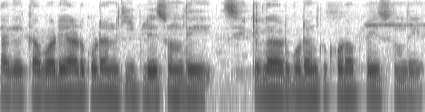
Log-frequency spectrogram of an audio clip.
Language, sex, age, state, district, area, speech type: Telugu, male, 30-45, Andhra Pradesh, Vizianagaram, rural, spontaneous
